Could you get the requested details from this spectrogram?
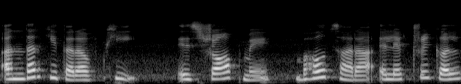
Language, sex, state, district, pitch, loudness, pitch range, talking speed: Hindi, female, Madhya Pradesh, Dhar, 255 Hz, -18 LUFS, 230-310 Hz, 140 wpm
